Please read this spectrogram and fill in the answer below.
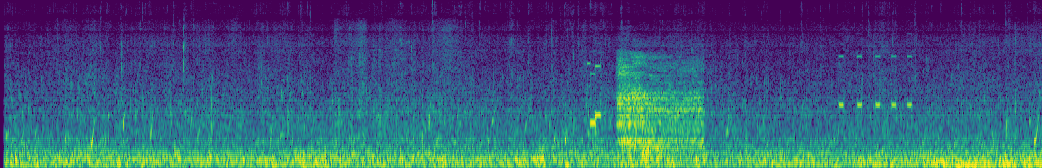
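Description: Wind on the microphone and water washing against a boat, with a low rumble underneath. About six seconds in there is a short, bright, noisy burst, and near the end five quick high beeps.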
